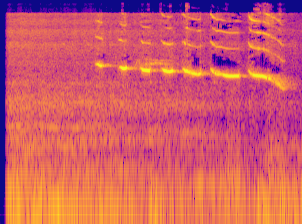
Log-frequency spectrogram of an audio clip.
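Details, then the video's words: Sunda pied fantail song used as a lure to make birds sing: a quick run of about nine clear, high whistled notes, each slightly lower than the last, ending in a downward slur, over faint low background rumble. "suara pancingan burung flamboyan"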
